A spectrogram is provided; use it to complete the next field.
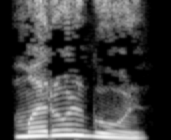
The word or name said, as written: ಮರುಳುಗೊಳ್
